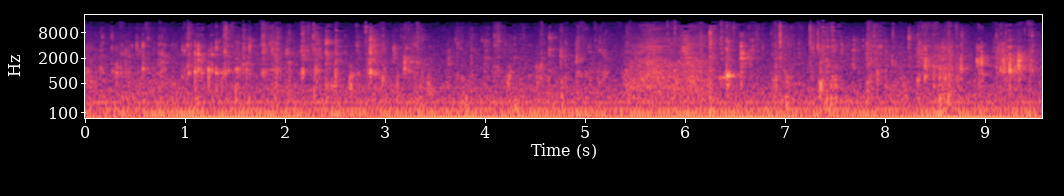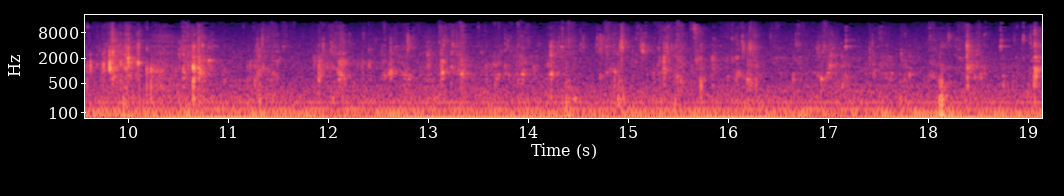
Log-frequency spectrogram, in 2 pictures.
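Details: Pit bull raw-fed on a leg of lamb, chewing and gnawing indoors: dense irregular crunches and wet bites several per second, over a steady low hum.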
